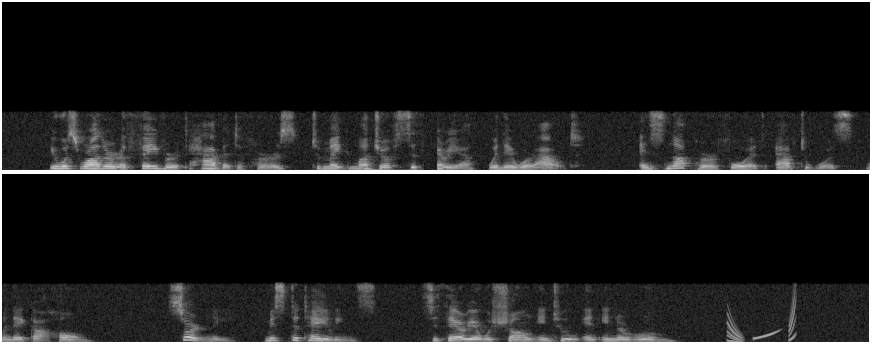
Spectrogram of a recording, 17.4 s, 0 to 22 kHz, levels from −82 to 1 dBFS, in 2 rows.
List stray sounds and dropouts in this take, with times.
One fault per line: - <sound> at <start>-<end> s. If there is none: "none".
- dropout at 4.2-4.4 s
- chirp at 15.9-16.6 s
